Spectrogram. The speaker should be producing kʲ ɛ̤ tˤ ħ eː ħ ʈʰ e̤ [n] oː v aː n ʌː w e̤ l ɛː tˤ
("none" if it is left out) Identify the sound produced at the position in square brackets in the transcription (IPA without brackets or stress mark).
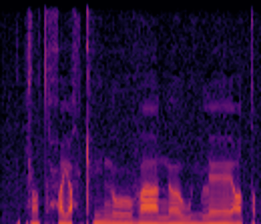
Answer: n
